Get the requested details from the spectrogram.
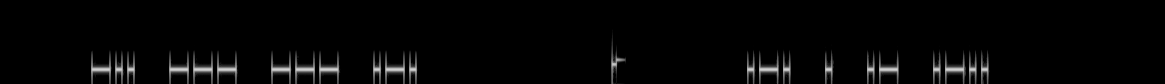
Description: Morse code, heard as a keyed tone, about 20 wpm, spaced as for 15 wpm, 700 Hz. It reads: DOOR REAL
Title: 101 Lesson 17f - Letter u - Words 20wpm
